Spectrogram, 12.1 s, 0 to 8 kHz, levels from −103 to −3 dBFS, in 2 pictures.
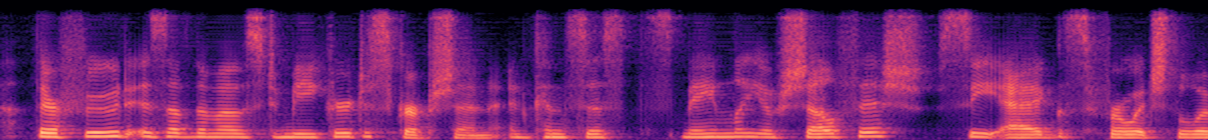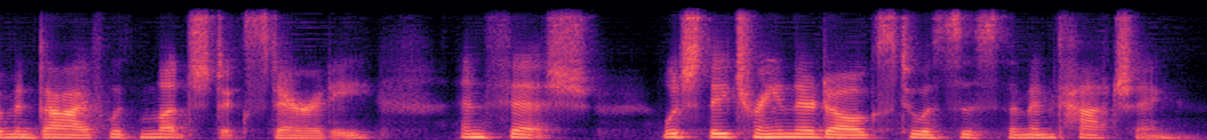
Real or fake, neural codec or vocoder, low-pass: fake; codec, 16 kHz, about 1 kbps, DyCAST, with the encoder's durations; 7.2 kHz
